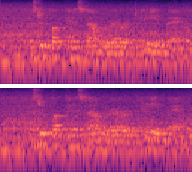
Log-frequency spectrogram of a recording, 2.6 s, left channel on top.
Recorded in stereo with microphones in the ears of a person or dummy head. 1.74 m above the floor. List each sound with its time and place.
0.4 s a man speaking: 45° left (ahead or behind), 1.0 m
